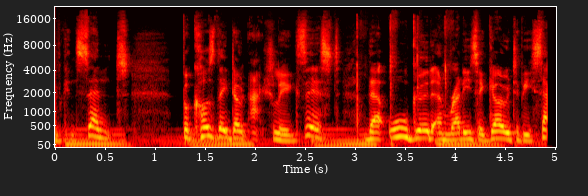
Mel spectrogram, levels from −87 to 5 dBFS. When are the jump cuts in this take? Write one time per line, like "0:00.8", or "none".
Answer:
none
